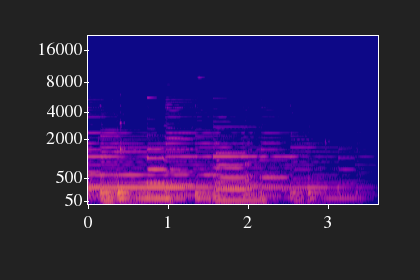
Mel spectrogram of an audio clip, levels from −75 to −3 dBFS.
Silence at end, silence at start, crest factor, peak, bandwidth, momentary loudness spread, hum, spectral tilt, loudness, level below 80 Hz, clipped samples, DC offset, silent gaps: 0.1 s; 0 s; 16 dB; -20 dBFS; 10 kHz; 16 LU; none; -7.5 dB/octave; -36 LUFS; -50 dBFS; under 0.1%; under 0.1%; none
